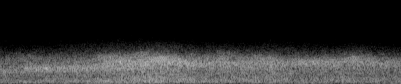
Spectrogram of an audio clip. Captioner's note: wind howling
